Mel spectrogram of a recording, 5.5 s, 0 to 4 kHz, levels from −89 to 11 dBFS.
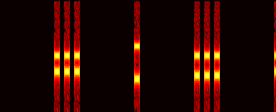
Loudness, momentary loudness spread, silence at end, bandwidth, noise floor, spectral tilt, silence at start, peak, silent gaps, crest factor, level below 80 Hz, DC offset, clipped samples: -13 LUFS; 11 LU; 0 s; 4 kHz; under -90 dBFS; -2.5 dB/octave; 1.1 s; 0 dBFS; 1.18-1.28 s, 1.38-1.48 s, 1.58-2.68 s, 2.78-3.88 s, 3.98-4.08 s, 4.18-4.28 s, 4.38-5.48 s; 16 dB; -78 dBFS; under 0.1%; under 0.1%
